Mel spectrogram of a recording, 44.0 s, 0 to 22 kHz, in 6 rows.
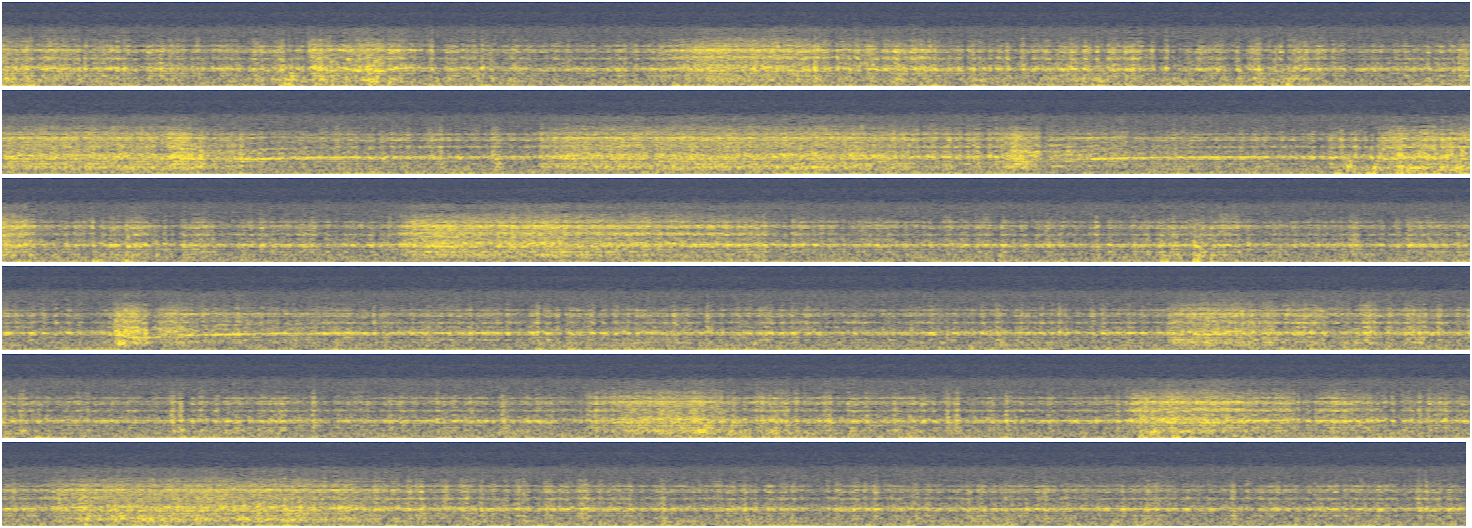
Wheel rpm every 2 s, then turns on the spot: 200, 200, 190, 200, 180, 190, 180, 200, 200, 200, 200, 180, 200, 200, 200, 200, 200, 190, 200, 190, 200, 200.
none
